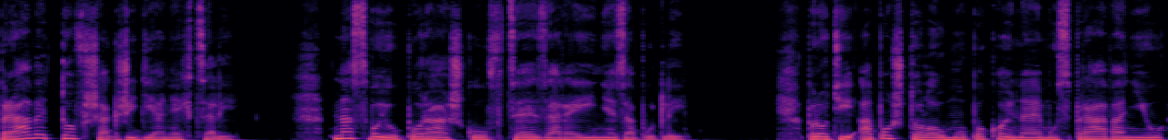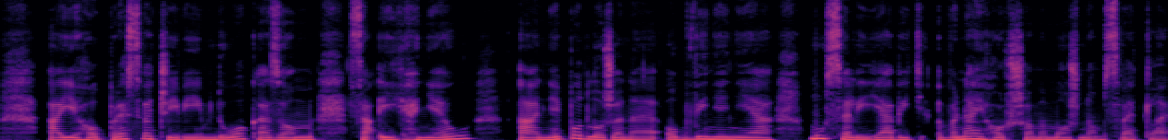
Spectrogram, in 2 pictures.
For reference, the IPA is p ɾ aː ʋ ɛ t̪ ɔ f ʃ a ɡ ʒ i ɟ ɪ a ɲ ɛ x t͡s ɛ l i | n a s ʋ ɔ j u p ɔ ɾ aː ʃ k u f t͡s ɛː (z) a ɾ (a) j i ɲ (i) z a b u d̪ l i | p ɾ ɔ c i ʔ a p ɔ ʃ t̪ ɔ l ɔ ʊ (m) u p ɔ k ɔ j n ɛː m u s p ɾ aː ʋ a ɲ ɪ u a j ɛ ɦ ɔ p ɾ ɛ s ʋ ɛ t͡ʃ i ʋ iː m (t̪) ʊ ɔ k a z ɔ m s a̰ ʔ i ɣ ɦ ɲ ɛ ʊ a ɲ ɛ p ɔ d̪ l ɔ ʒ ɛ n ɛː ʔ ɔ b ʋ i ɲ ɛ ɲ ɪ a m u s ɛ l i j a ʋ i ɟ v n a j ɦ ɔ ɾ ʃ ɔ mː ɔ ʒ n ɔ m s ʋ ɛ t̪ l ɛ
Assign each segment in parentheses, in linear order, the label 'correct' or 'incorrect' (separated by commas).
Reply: correct, incorrect, incorrect, correct, incorrect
